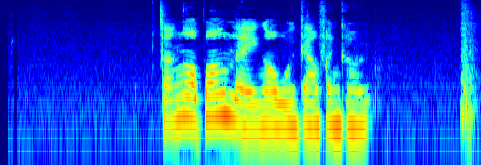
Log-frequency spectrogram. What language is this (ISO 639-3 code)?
yue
